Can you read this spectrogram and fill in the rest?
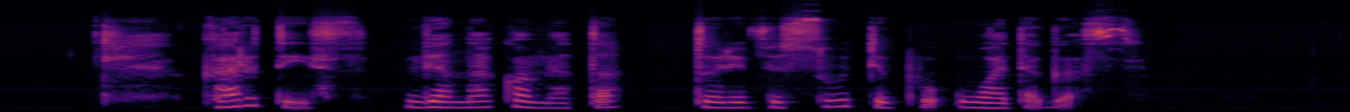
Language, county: Lithuanian, Kaunas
